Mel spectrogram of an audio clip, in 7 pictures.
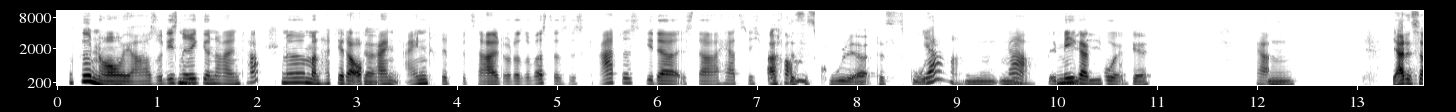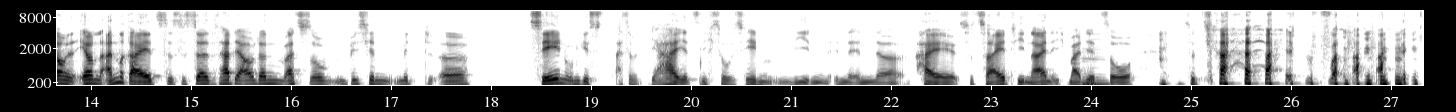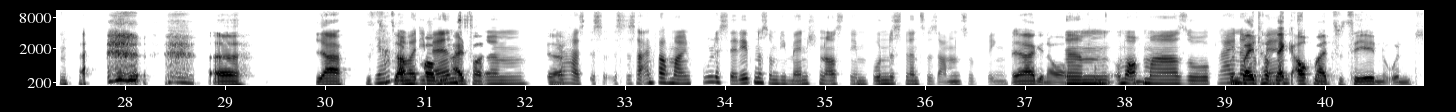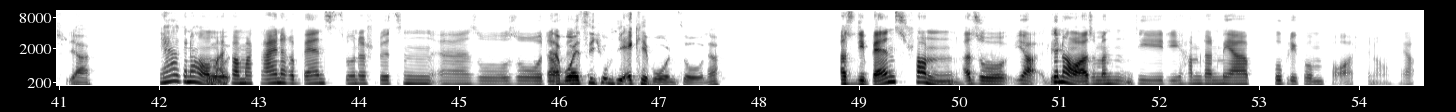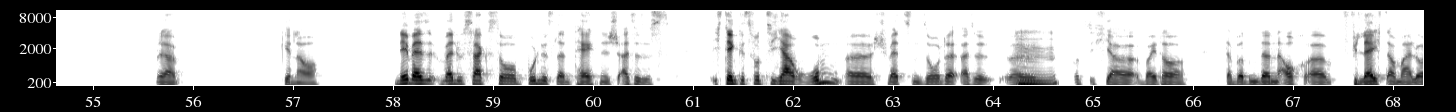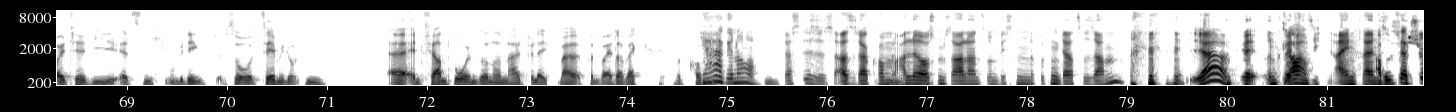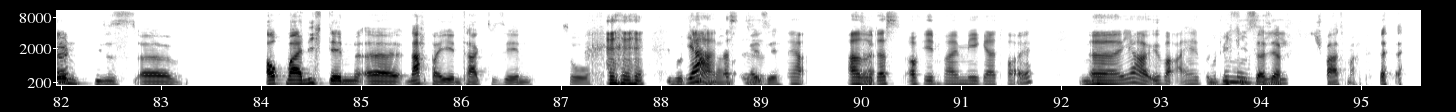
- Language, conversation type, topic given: German, podcast, Von welchem lokalen Fest, das du erlebt hast, kannst du erzählen?
- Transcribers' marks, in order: in English: "High Society"; chuckle; laughing while speaking: "Sozialwahl"; laugh; chuckle; chuckle; other background noise; chuckle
